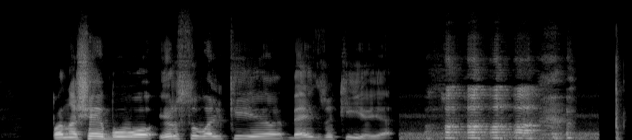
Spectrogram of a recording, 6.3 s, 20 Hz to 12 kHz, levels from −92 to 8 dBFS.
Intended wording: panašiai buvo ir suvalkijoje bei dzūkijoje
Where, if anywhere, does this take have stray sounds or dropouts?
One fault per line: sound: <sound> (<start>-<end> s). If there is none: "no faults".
sound: laugh (4.2-5.8 s)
